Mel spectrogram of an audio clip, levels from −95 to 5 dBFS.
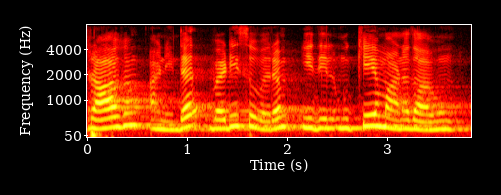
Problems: echo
